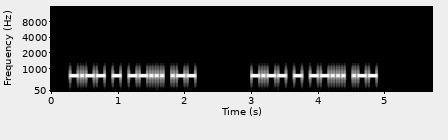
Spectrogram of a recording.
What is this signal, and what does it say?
Morse code, heard as a keyed tone, about 32 wpm, 700 Hz. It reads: YT7W YT7W
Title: DXCC-100 Call Signs - 4 Characters - Repeated 2x - 30wpm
